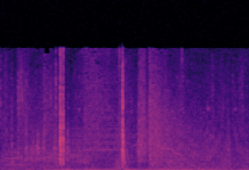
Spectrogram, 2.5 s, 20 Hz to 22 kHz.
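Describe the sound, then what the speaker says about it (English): A thermal imploder grenade goes off in Star Wars Battlefront 2 on Yavin 4 during Blast mode, giving sharp booming blasts over a continuous low rumble of distant battlefield gunfire and explosions. "We'll throw a thermal imploder."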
